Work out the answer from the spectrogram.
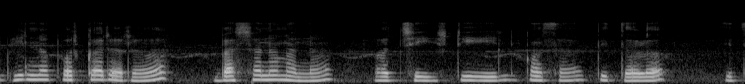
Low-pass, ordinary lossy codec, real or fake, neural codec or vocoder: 7.2 kHz; none; real; none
